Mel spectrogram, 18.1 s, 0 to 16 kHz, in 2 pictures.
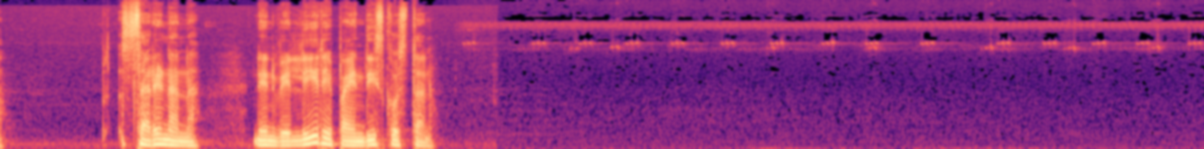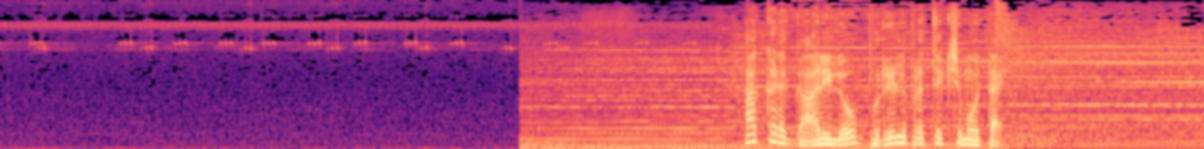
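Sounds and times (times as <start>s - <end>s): faint cricket chirping: 3.4s - 13.9s.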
